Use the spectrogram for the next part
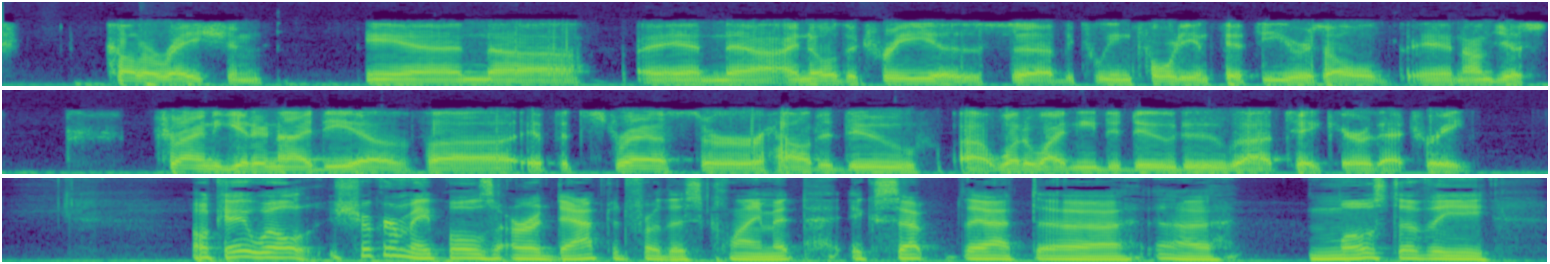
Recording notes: The phone lines were busy the entire show with people wanting to ask a wide variety of questions.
